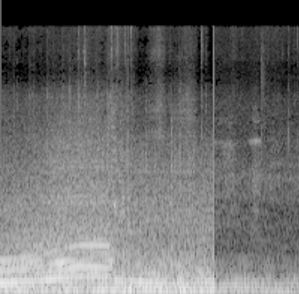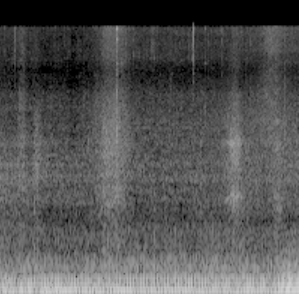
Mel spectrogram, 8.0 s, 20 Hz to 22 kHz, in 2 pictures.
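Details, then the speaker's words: VW MK6 Golf R, Stage 2+ tuned, old clutch before the ECS stage 2 clutch kit install, on a hard pull: engine pitch climbs fast, revs flare ahead of load then sag and drone, strong burnt smell; slipping clutch. "So my clutch is absolutely toasted. I can smell it really bad just from that one pull."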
